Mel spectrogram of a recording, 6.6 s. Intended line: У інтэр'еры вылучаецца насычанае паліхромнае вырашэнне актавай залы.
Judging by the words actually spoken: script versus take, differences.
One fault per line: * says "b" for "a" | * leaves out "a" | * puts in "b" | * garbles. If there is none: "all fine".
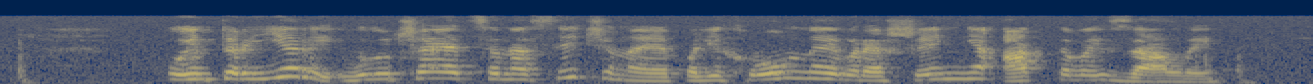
all fine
